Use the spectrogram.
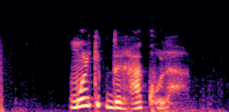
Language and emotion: Russian, positive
